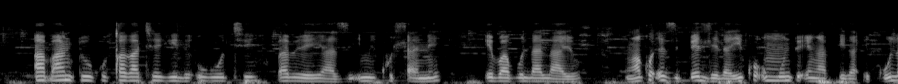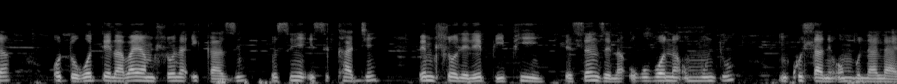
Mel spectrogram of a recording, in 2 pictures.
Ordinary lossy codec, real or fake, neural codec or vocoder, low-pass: Opus, 24 kbps; real; none; 7.2 kHz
